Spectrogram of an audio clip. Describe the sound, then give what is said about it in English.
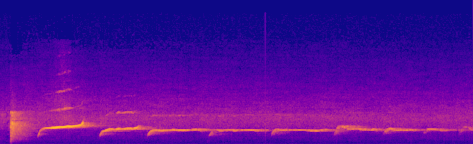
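Someone whistles an imitation of a nightingale's song: a bright, high, steady tone broken into about nine repeated phrases, each opening with a quick upward slide, fairly loud with no talking. “Now for the nightingale.”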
